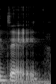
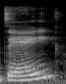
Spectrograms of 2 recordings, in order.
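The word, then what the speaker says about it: Dae: by the brand um day i think that's how you pronounce this d-a-e it's a heat protectant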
